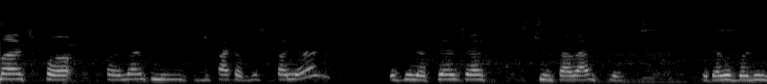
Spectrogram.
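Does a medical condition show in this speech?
Yes: cerebral palsy.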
